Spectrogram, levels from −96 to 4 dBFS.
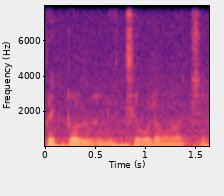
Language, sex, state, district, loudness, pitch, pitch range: Bengali, male, West Bengal, Malda, -17 LUFS, 105 Hz, 100-110 Hz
